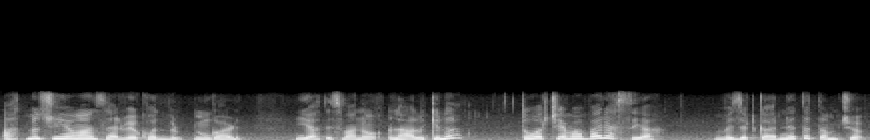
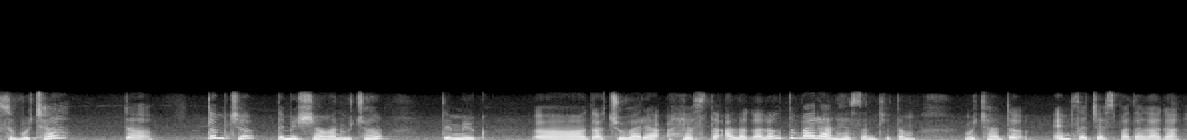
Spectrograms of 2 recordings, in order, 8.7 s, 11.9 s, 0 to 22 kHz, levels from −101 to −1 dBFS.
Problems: none marked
